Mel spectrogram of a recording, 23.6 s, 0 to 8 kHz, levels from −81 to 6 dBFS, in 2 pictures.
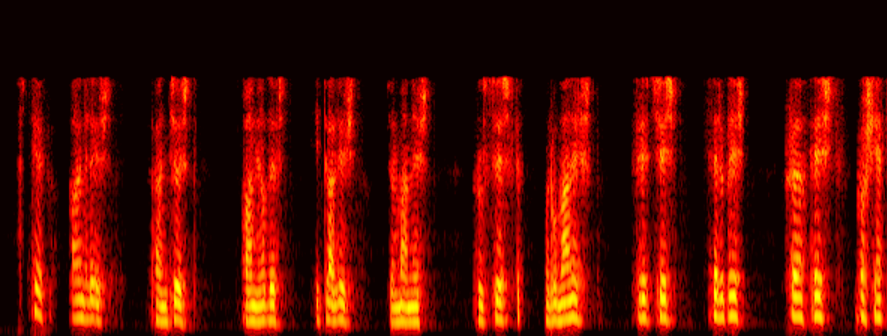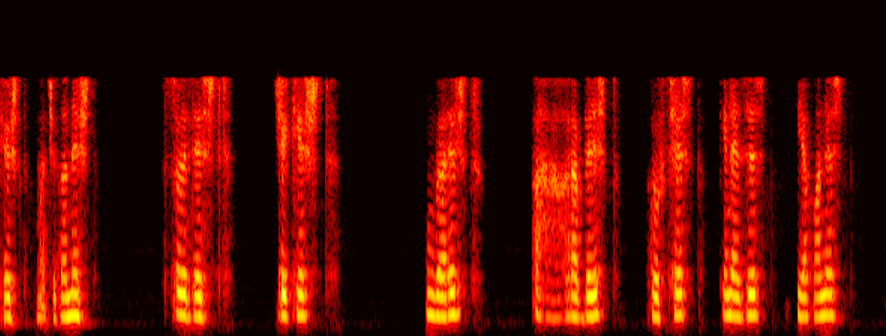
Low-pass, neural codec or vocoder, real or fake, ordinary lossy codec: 7.2 kHz; codec, 16 kHz in and 24 kHz out, 0.6 kbps, FocalCodec, streaming, 2048 codes; fake; AAC, 16 kbps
